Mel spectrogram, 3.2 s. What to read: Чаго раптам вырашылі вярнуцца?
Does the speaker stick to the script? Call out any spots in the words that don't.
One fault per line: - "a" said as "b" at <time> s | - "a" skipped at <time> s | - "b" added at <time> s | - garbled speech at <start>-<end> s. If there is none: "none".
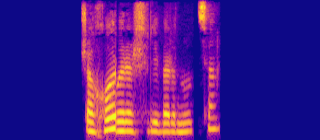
- "раптам" skipped at 1.1 s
